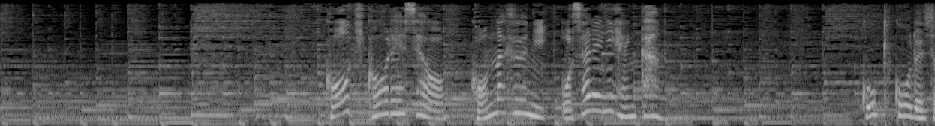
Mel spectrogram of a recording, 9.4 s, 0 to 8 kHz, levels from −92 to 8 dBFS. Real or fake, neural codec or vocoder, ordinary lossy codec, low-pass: real; none; none; 7.2 kHz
